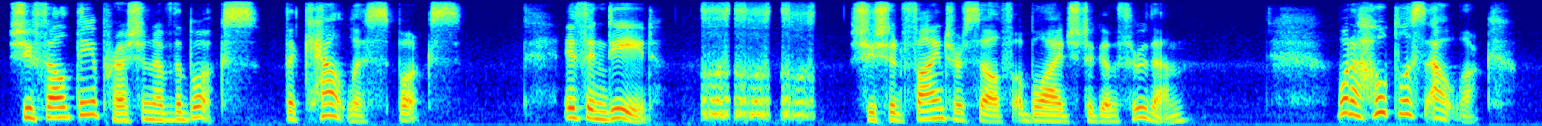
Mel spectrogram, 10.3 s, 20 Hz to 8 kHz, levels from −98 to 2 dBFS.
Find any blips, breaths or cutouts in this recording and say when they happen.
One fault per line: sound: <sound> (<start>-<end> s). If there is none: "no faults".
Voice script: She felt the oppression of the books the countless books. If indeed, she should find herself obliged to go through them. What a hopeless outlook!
sound: laugh (4.7-5.4 s)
